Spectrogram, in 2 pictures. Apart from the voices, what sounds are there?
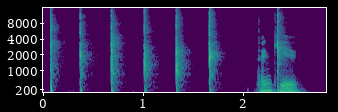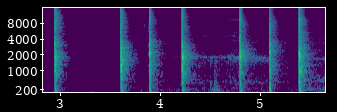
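hands clapping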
